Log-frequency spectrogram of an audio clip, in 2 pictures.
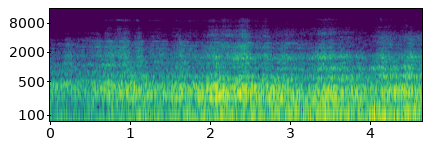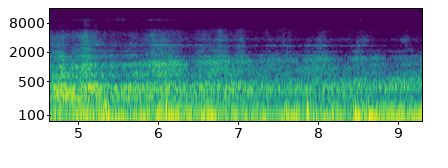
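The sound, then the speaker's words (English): A private jet, a G5, roars steadily overhead, a loud, continuous engine rumble with a heavy low end and a whooshing hiss that holds for the entire stretch, with no voices present. “G5 agenda, private jet.”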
